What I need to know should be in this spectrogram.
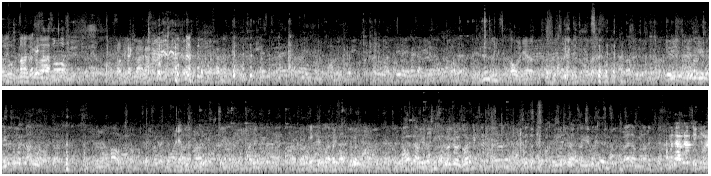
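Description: A man speaks steadily into a microphone outdoors, heard over a loudspeaker.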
